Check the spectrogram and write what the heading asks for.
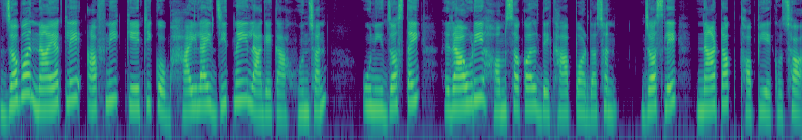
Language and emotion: Nepali, neutral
